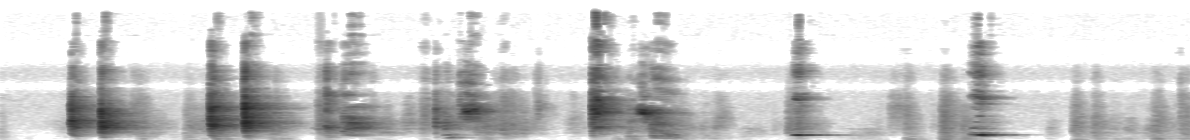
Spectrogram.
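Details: Squeaky chatter from a pet African grey parrot in the house: harsh rasping bursts mixed with a few short pure whistles, delivered in uneven clusters with quiet gaps.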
